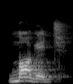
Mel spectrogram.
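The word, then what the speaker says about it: mortgage: इंडाइट Indic नहीं कहना क्या कहना है इंडाइट और इसे मगेज नहीं कहना मोगेज मोगेज चलिए आगे आगे चलते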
